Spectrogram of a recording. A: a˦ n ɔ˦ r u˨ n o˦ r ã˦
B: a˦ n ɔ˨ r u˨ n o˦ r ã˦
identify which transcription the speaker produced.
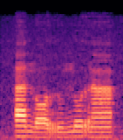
B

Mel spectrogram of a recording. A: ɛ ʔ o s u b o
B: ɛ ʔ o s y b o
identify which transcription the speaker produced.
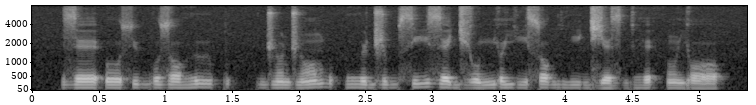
B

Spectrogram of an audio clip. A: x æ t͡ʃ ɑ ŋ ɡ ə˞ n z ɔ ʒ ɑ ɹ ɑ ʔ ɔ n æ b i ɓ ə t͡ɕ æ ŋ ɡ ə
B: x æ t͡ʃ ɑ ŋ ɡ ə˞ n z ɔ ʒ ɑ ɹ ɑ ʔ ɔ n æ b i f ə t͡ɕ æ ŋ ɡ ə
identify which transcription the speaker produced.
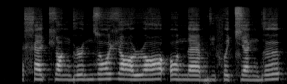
B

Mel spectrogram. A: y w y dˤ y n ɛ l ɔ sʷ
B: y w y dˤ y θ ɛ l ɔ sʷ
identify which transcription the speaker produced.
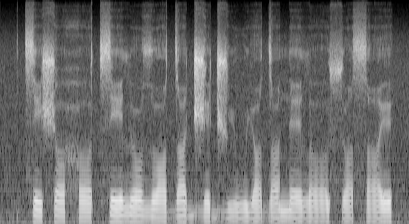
A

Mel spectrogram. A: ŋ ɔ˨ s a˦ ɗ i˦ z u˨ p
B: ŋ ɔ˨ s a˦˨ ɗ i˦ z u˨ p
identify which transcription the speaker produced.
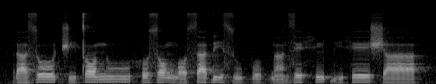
A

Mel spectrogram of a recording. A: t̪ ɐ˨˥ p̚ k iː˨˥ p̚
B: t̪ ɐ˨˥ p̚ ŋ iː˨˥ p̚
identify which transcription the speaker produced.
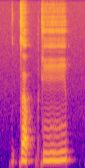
A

